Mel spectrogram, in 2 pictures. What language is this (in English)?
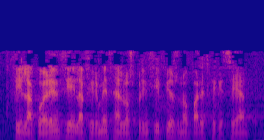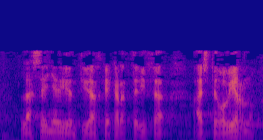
Spanish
